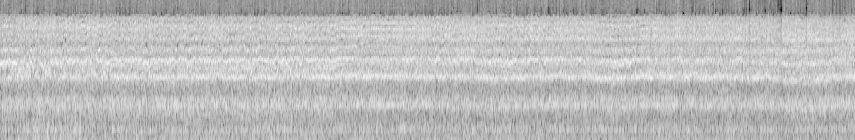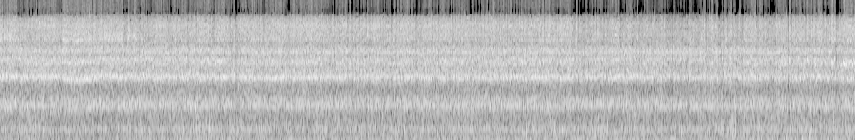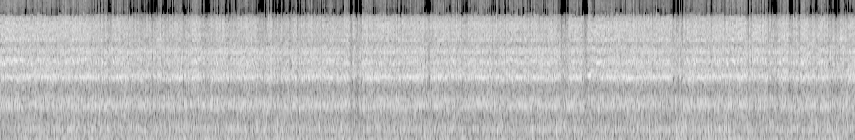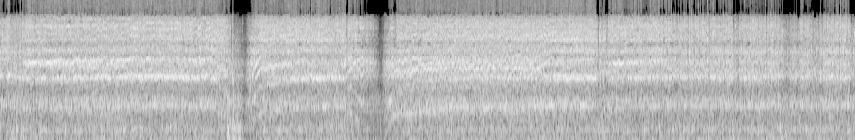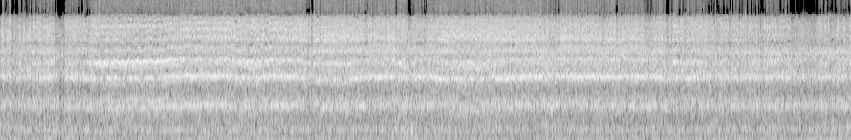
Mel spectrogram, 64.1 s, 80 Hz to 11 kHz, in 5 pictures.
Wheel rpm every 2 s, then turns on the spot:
210, 210, 220, 230, 230, 230, 230, 230, 230, 230, 230, 230, 230, 230, 230, 240, 230, 230, 230, 220, 180, 150, 180, 220, 240, 230, 220, 220, 220, 230, 230, 230.
none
